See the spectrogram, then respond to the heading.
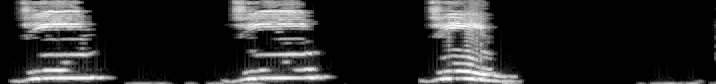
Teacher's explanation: جیم، زبان کا درمیانی حصہ جب تالو سے لگتا ہے تو جیم ادا ہوتا ہے۔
